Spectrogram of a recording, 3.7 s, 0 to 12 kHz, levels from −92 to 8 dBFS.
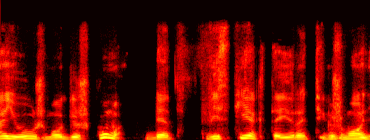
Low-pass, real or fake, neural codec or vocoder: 9.9 kHz; real; none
